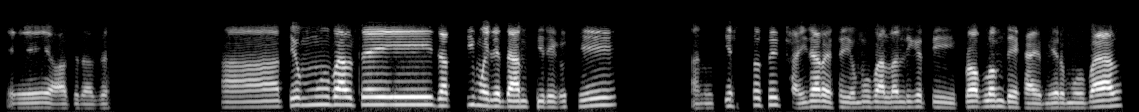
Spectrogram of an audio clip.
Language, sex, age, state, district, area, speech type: Nepali, male, 30-45, West Bengal, Kalimpong, rural, conversation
